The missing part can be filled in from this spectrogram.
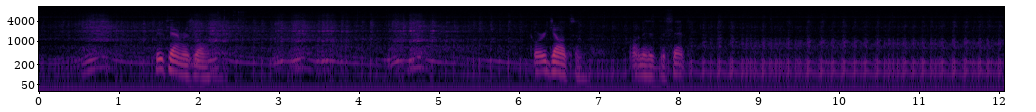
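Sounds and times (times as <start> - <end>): snowmobile engine revving: 0.3 - 5.5.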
